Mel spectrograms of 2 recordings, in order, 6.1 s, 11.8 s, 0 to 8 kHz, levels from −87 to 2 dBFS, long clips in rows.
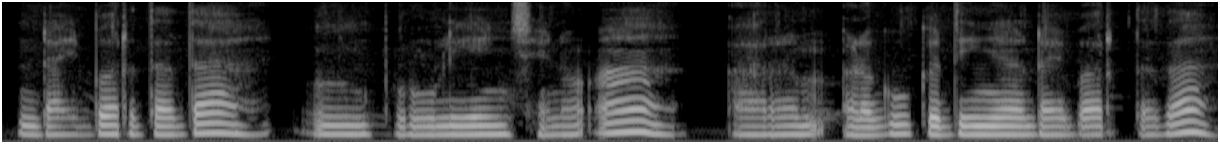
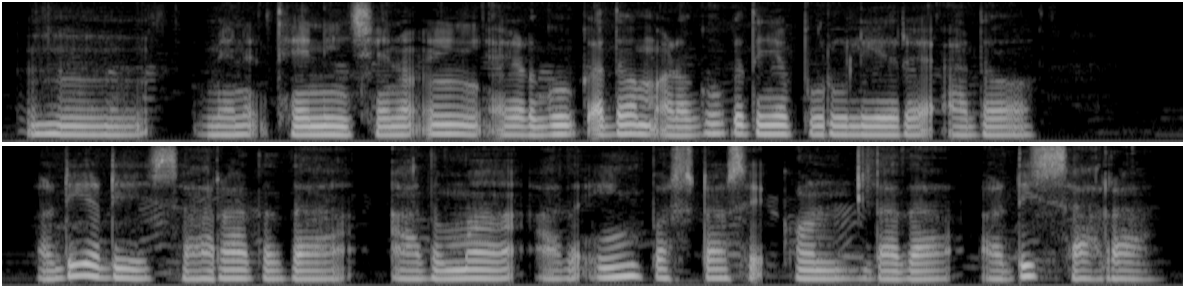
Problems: none marked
